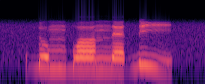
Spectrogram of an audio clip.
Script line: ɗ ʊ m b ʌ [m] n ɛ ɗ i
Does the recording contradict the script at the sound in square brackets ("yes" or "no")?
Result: yes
